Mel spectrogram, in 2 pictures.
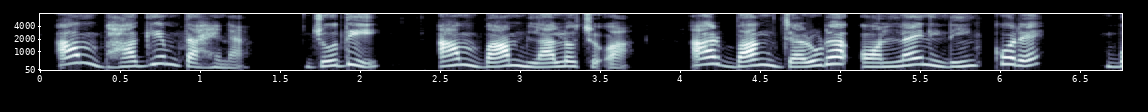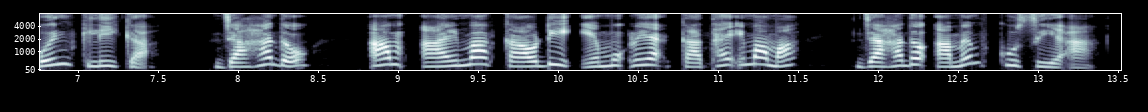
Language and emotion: Santali, disgusted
